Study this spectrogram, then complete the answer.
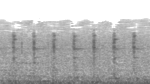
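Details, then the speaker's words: Hamilton watch movement running normally: crisp, steady, accurate ticks at five per second, evenly spaced, over faint background music. "it's the ticking of a fine watch wherever you go whatever you do america's fine watch ticks steadily accurately on five ticks every second you"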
